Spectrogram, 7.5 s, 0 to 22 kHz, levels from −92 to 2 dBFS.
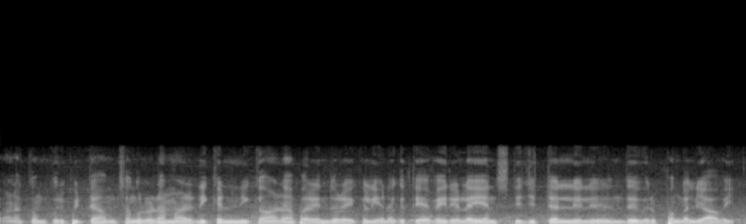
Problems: constant background noise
